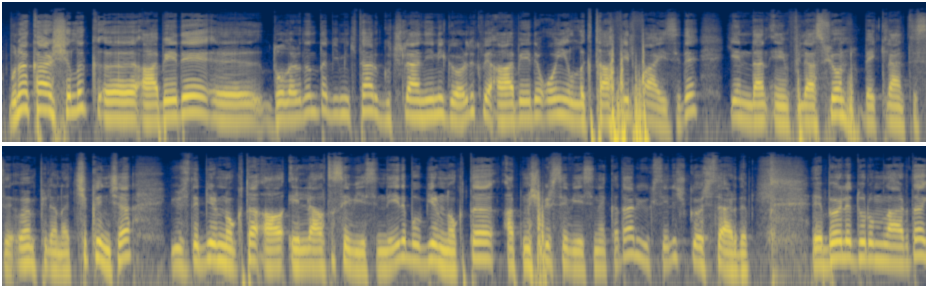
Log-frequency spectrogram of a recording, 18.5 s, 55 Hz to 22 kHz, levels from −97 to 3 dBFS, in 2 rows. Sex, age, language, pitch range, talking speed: male, 50-69, Turkish, 130-165 Hz, 115 wpm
